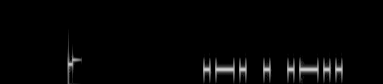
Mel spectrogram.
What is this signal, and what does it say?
Morse code, heard as a keyed tone, about 20 wpm, 700 Hz. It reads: REL
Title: Build A Word - 3 Letters At A Time - 8-Letter Words - 20wpm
